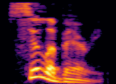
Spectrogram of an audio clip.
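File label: "syllabary", British English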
